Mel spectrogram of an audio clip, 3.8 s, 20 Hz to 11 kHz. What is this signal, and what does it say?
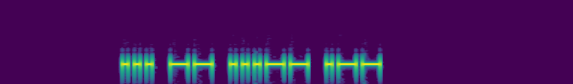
Morse code, heard as a keyed tone, about 30 wpm, 700 Hz. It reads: SM3W
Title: DXCC-100 Call Signs - 4 Characters - 30wpm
